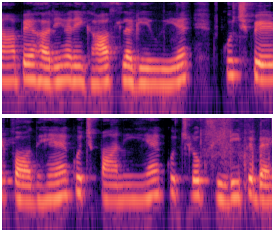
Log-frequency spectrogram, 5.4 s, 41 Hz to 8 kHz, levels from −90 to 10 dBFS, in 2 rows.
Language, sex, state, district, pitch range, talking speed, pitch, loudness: Hindi, female, Punjab, Pathankot, 180-215 Hz, 220 wpm, 195 Hz, -17 LUFS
